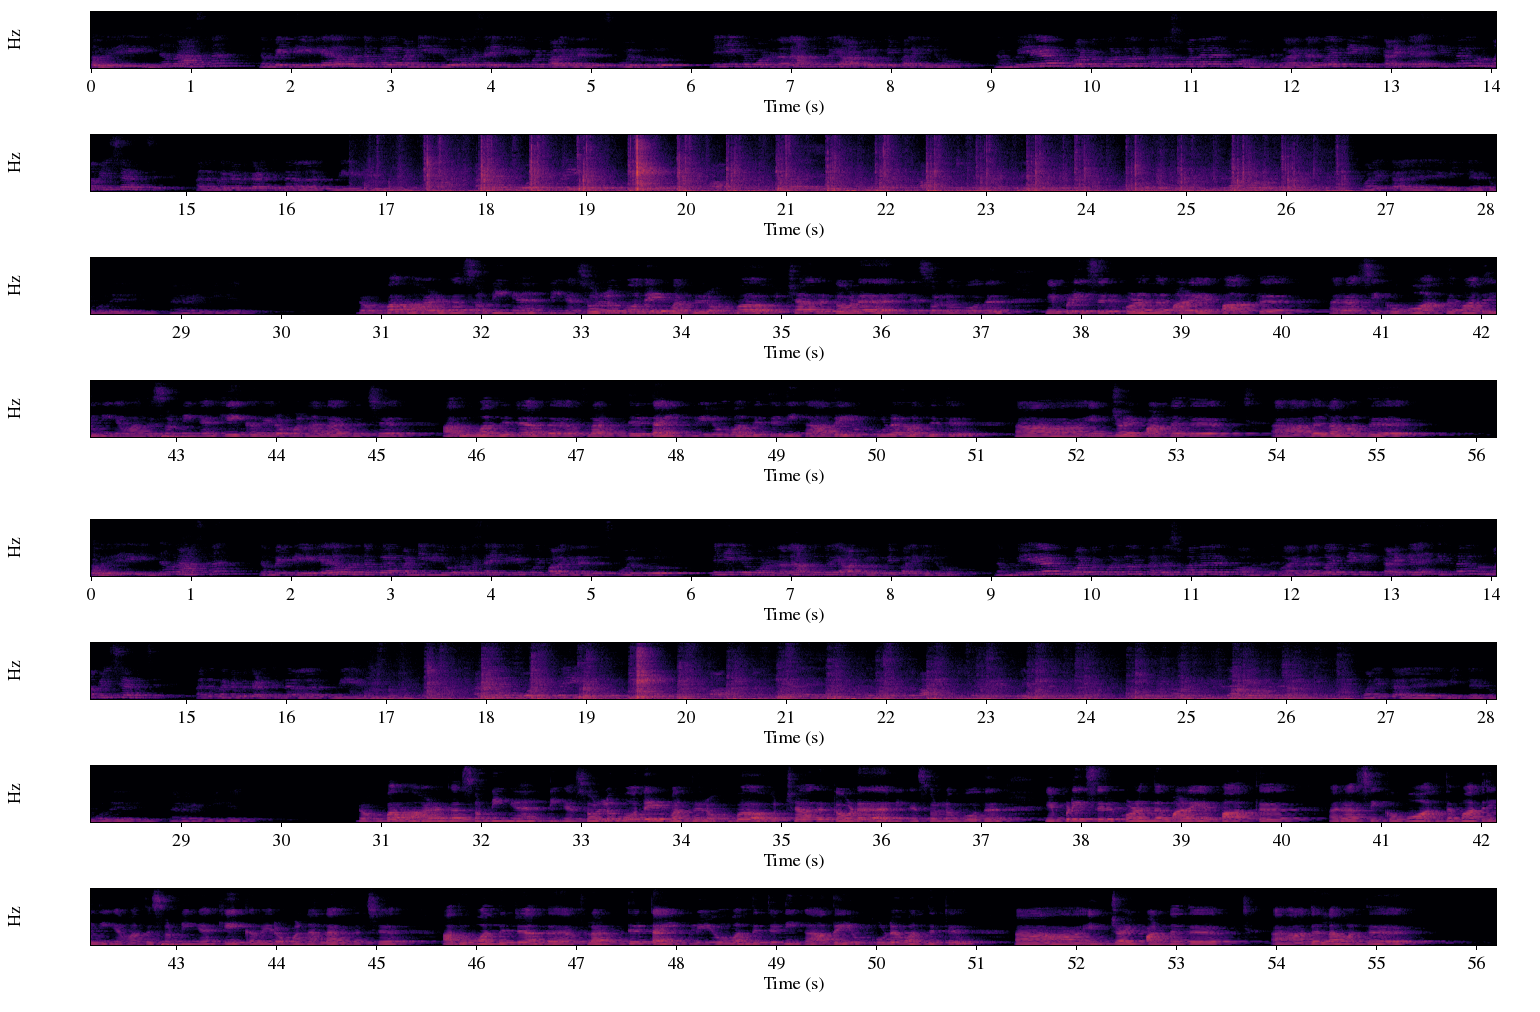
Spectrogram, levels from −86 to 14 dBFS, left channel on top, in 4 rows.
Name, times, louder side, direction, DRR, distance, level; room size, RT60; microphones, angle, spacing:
voice 1, 0.0-1.3 1.7-5.8 6.2-8.7 9.0-14.7 15.1-17.3 17.9-24.0 24.8-26.3 26.7-29.6, equal, 5° left, -8 dB, 1.1 m, -50 dB
sound 1, 16.6-26.6, left 2 dB, 55° left, 0.3 m, -41 dB
voice 2, 25.4-25.8 30.8-40.1 40.5-45.2 45.7-53.5 54.0-55.3, right 1 dB, 50° right, 0 dB, 0.5 m, -42 dB
3.4 x 2.7 x 3.9 m, 1.1 s
head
